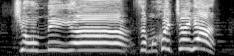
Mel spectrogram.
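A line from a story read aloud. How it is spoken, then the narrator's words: Crying out repeatedly. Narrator (Chinese): 罗伊不停地哭喊着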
